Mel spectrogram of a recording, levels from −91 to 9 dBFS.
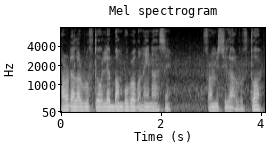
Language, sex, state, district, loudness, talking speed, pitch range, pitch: Nagamese, male, Nagaland, Dimapur, -18 LUFS, 220 wpm, 110-120 Hz, 115 Hz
